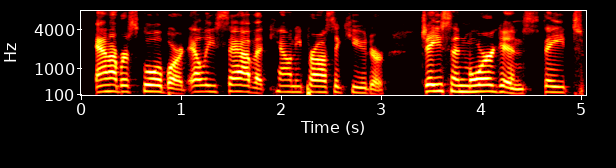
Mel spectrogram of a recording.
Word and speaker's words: Savit: Eli Nathans, Ellie Savit, it's Ellie Savit, is how you pronounce Ellie.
